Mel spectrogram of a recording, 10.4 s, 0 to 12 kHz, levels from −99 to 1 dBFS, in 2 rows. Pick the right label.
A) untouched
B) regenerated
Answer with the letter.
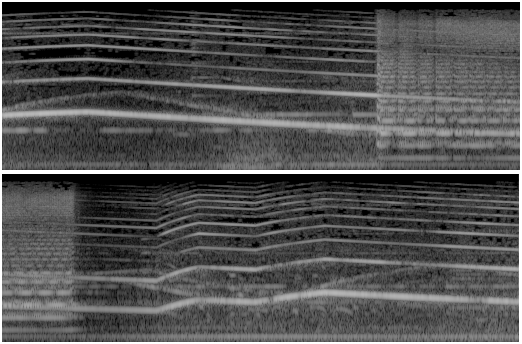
A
